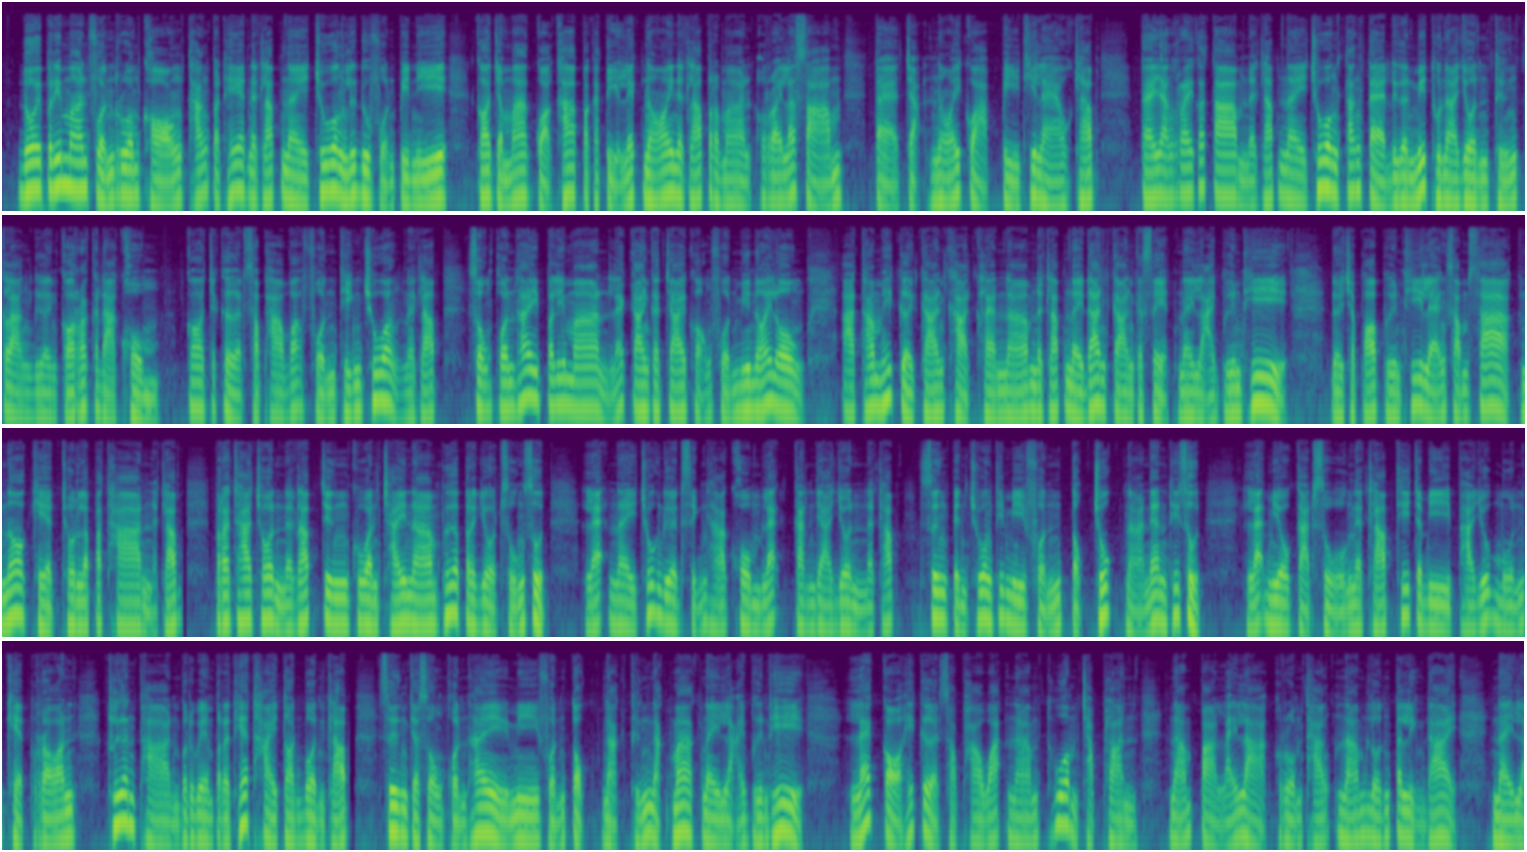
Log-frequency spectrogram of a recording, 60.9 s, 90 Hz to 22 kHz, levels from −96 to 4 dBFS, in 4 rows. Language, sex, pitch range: Thai, male, 110-135 Hz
